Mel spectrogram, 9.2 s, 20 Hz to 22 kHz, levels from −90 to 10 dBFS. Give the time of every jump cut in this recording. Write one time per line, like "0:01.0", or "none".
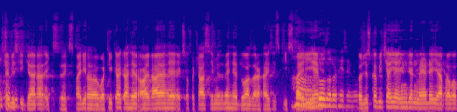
0:01.7
0:03.4

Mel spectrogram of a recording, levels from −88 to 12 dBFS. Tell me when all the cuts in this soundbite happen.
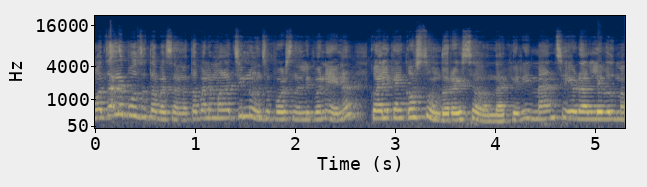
0:02.6

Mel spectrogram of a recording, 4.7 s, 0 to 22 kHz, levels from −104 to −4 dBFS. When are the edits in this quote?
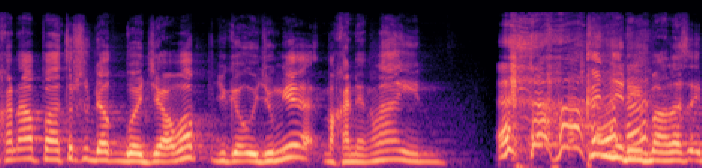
none

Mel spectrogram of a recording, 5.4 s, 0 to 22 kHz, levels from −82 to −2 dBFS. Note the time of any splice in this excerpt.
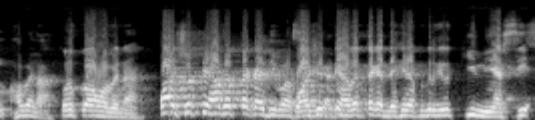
none

